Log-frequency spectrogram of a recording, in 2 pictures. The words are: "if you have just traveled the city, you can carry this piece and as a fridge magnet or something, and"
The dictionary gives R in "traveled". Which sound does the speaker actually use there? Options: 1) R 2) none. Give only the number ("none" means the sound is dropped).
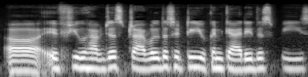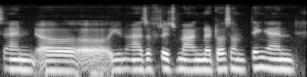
1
